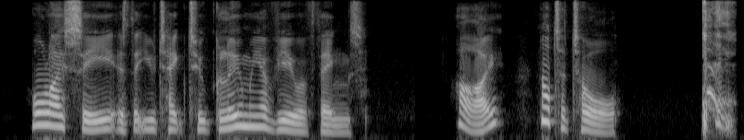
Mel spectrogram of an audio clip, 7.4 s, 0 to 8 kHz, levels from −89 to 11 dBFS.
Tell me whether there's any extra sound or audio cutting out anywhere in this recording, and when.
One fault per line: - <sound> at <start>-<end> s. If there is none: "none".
- throat clearing at 7.0-7.4 s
